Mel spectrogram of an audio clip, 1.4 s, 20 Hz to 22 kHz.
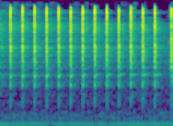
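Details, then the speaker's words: Turbo BMW E46 with swapped M52B28, new injectors pulsed one by one before first start, engine off, no fuel in rail, heard in inlet manifold: crisp even ticking about ten times a second; injector wiring confirmed, normal pulsing. "so they'll probably pulse pretty loud and you'll hear them in the inlet manifold so we're going to start at number one and work our way to number six"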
